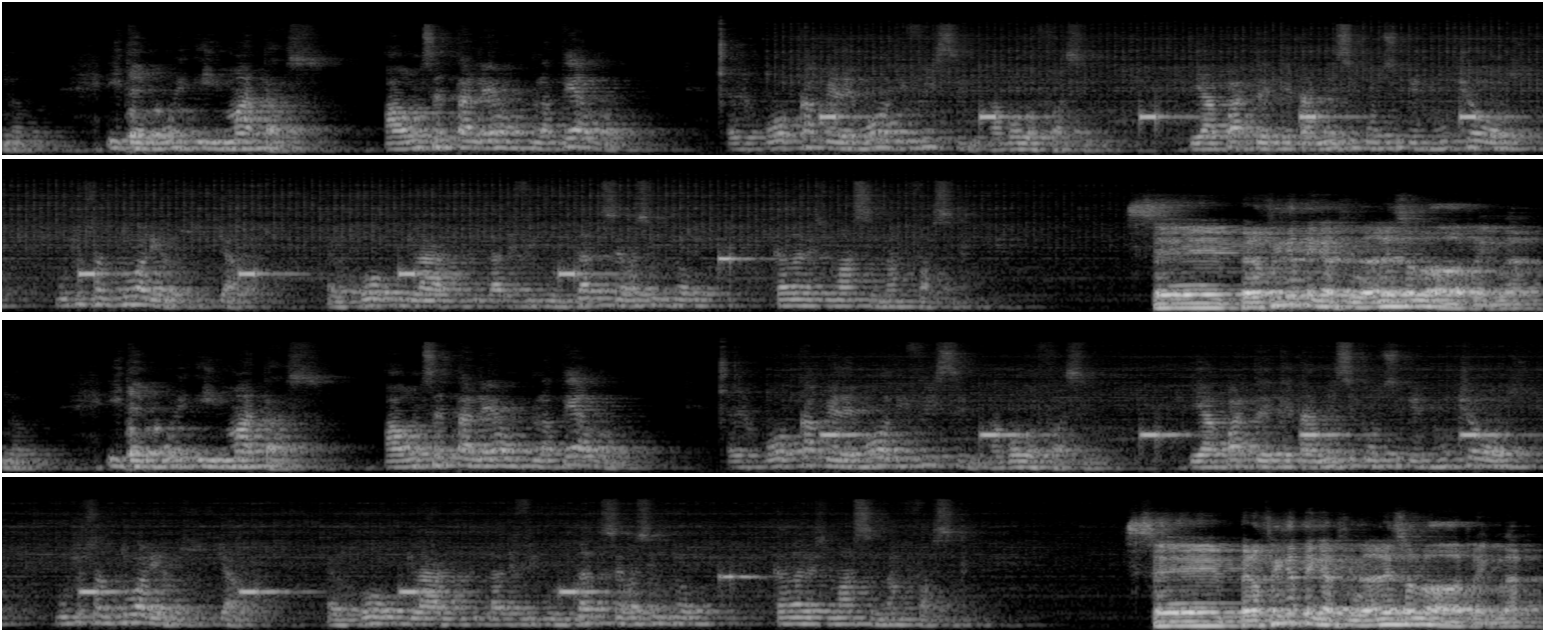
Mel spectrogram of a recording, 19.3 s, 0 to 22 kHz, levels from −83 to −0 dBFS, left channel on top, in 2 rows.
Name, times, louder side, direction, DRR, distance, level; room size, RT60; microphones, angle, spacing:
voice 1, 0.0-2.0 2.4-3.9 4.5-6.9 7.4-9.6 10.0-11.2 11.7-14.1 14.5-15.7, equal, 5° left, -3 dB, 3.4 m, -34 dB
sound 1, 4.5-4.6 4.8-15.9, left 1 dB, 30° left, 1.6 m, -35 dB
voice 2, 16.7-19.1, equal, 35° right, 1 dB, 1.7 m, -22 dB
19.0 x 16.5 x 4.1 m, 0.90 s
head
